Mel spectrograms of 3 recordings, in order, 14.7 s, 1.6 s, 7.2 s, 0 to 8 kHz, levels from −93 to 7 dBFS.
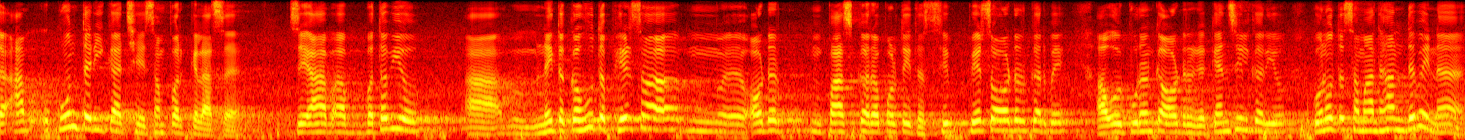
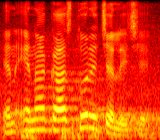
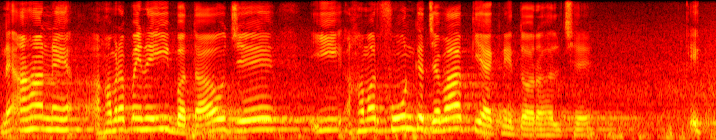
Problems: background sounds at intervals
